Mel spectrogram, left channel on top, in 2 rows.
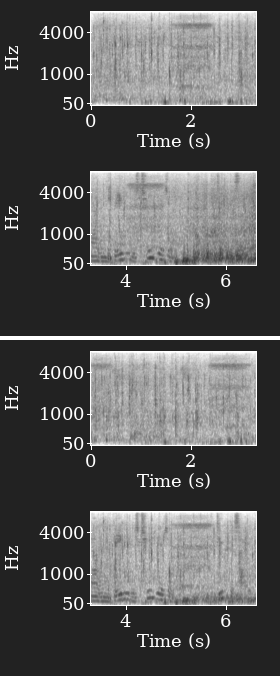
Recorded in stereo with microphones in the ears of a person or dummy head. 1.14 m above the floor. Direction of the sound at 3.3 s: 40° right (ahead or behind).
